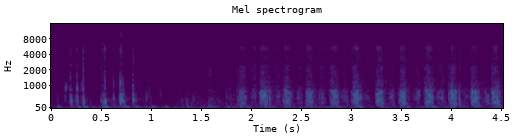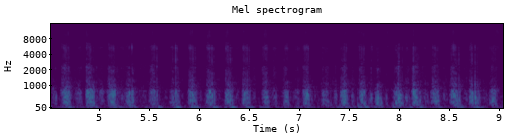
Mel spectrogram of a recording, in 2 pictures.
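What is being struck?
Synthetic mesh running shoe upper.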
